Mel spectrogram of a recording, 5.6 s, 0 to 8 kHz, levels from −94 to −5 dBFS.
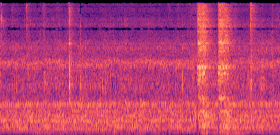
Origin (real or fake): fake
